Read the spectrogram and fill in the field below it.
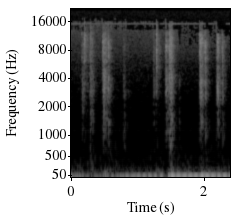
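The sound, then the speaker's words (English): Rapid, uneven clicking of keys on a computer keyboard as a person types notes for the next topic, fairly quiet, with bursts of several strokes in quick succession over a low background hum. “If you see me typing stuff, I'm literally typing codes for the next topic so I can actually be organized.”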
